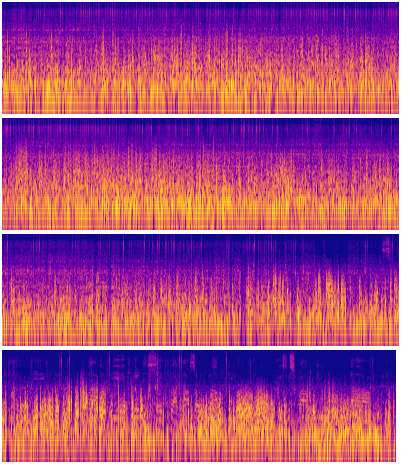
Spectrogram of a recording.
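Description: Vehicle engine running while travelling over a rough dirt track, with wind buffeting the microphone throughout.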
